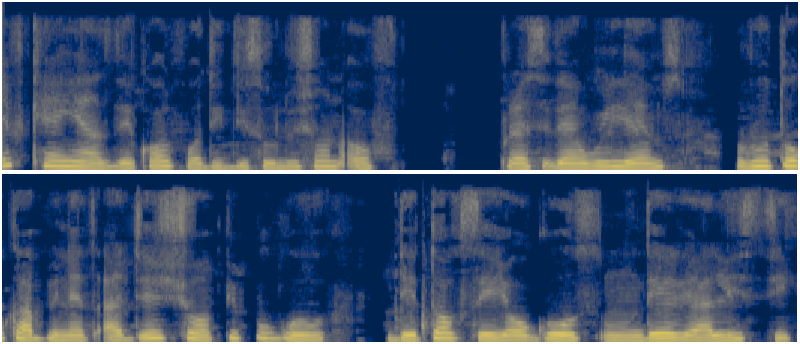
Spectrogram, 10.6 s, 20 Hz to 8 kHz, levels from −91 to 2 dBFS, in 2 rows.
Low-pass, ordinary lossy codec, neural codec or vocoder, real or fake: 7.2 kHz; AAC, 32 kbps; none; real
